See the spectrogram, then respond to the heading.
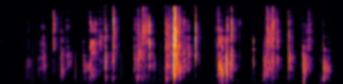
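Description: Long matte nails on both hands tap and scratch a full, soft printed plastic bag of Zakręcone marshmallows. Irregular, bright crinkly crunches come in quick, short bursts with no ring, quiet overall.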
